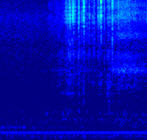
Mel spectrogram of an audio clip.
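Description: Faint rustling and crinkling of a card deck being handled and shuffled in the hands, mostly in the second half, over a steady low hum.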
